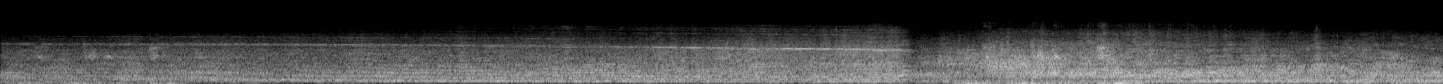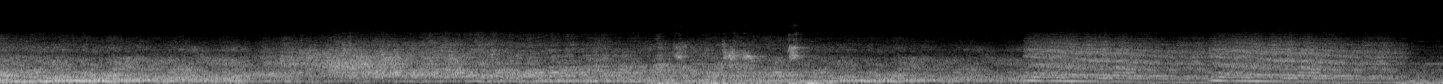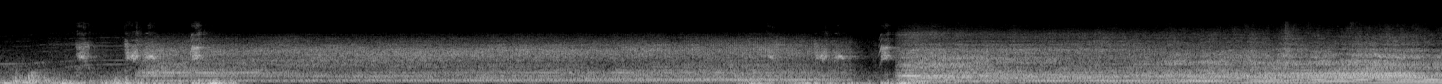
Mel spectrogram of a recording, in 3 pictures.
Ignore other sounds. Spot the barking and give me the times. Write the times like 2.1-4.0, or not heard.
0.2-1.8, 9.5-11.4, 20.9-22.8, 29.3-31.2, 36.3-38.0.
